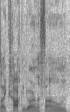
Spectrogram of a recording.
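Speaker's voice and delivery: usual speaking voice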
